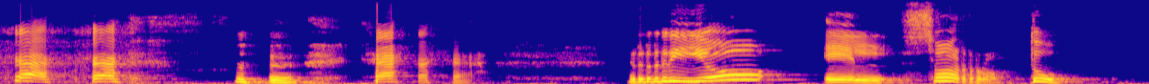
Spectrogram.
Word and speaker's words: rió: Rió el zorro. Tú. Ó, cuidado, você não tá abrindo esse O, né? Não tá dizendo rió, não, tá dizendo rió.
